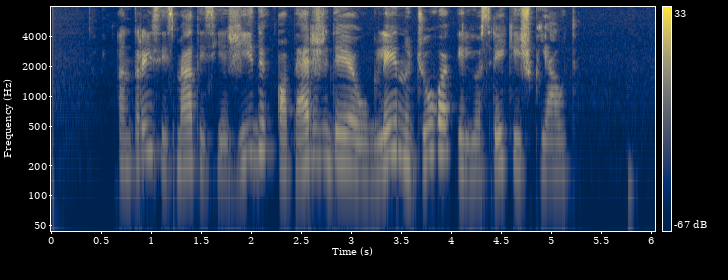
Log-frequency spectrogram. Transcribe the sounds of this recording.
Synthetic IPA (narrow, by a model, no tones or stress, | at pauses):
ɐnt̪ɾɐɪsʲɛɪsmʲæːt̪ɐɪsjiɛʒʲiːd̪ʲɪoːpʲæˑɾʲʒʲɪd̪ʲeːjɛʊːɡlʲɛɪnʊd͡ʒʲʊːʋɐɪɾjuɔsɾʲɛɪkʲɛɪʃʲpʲjɛˑʊt̪ʲɪ̥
